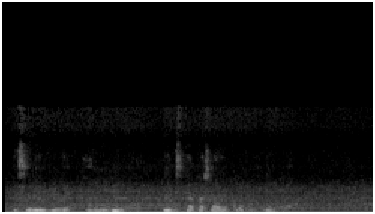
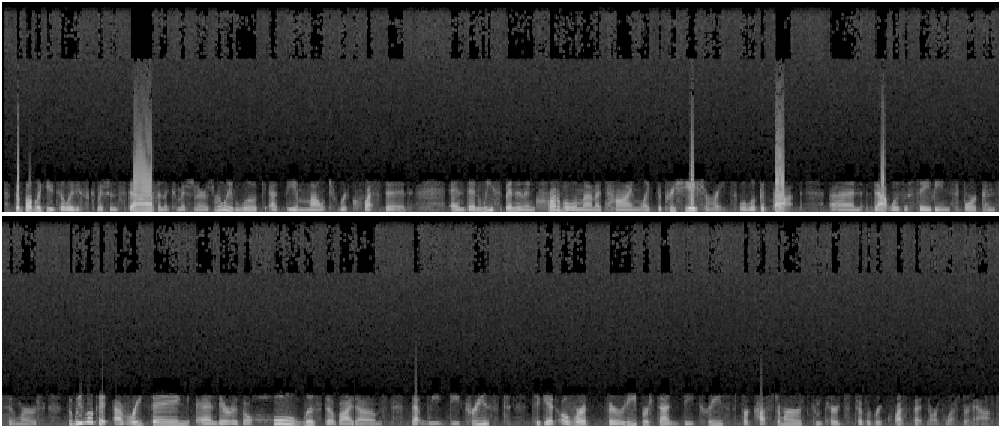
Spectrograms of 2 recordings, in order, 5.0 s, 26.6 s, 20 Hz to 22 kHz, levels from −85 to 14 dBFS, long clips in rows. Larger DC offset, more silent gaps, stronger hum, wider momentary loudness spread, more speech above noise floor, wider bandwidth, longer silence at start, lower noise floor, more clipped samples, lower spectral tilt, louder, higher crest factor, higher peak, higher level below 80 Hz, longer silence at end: neither; neither; neither; first, 24 LU vs 17 LU; about the same, 20 dB vs 23 dB; second, 11.5 kHz vs over 20 kHz; about the same, 0.05 s vs 0.05 s; first, -50 dBFS vs -44 dBFS; neither; first, -8 dB/octave vs -3.5 dB/octave; second, -31 LUFS vs -21 LUFS; about the same, 18 dB vs 20 dB; second, -12 dBFS vs 0 dBFS; second, -62 dBFS vs -56 dBFS; second, 0 s vs 0.15 s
